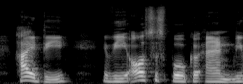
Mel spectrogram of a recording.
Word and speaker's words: Haiti: her home country of haiti or as i learned it's pronounced as uh heidi we also spoke and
